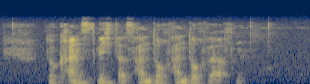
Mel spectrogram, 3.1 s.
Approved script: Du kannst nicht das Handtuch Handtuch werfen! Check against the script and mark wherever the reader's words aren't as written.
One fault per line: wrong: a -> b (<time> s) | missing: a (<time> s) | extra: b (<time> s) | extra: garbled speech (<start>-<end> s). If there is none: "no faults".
no faults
